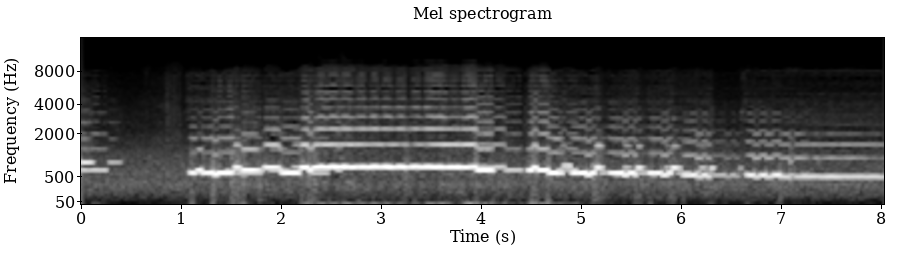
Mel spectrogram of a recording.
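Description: Background music: a solo melody on a wind instrument, with long held notes and quick ornamented turns. It breaks off for about half a second just after the start.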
